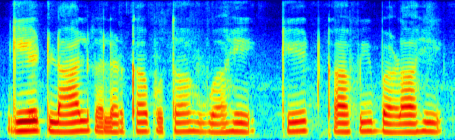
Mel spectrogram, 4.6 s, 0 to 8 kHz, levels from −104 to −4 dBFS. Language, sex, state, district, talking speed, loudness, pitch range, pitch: Hindi, female, Madhya Pradesh, Bhopal, 145 wpm, -17 LUFS, 185-200 Hz, 195 Hz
